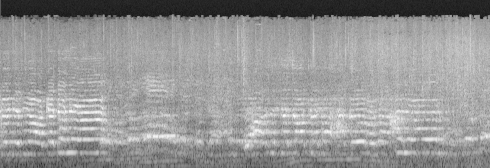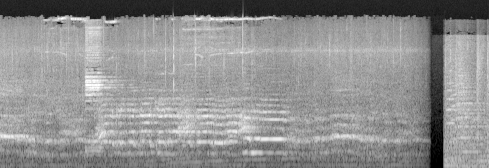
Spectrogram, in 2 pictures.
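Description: A voice chanting in long, melodic held phrases with short pauses between them, with a brief hiss about eleven and a half seconds in; it fades out over the last couple of seconds.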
